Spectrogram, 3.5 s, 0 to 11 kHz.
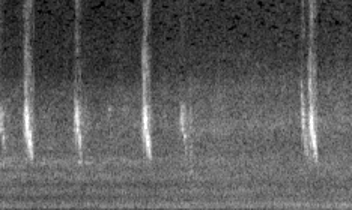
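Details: Sparrows at Tenmangu shrine on 22 May 2019: four sharp, high, downward-sliding chirps spaced irregularly about half a second to a second and a half apart, over a steady low background hum.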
